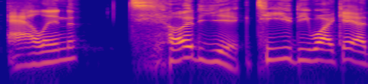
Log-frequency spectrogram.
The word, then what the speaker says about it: Tudyk: T-U-D-Y-K.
